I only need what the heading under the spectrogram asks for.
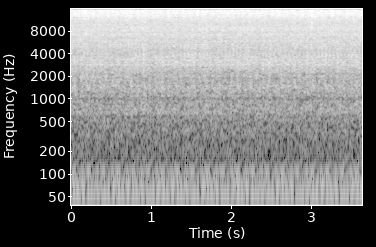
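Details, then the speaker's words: LS-swapped GMC Vandura, first start after ECU flash: V8 idles with a lopsided, lumpy beat, roughly two stumbles a second, running on five cylinders; a couple of injectors not firing; misfire. "Looks like a couple of the injectors aren't firing."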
